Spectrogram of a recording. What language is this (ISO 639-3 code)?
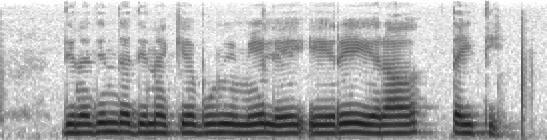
kan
